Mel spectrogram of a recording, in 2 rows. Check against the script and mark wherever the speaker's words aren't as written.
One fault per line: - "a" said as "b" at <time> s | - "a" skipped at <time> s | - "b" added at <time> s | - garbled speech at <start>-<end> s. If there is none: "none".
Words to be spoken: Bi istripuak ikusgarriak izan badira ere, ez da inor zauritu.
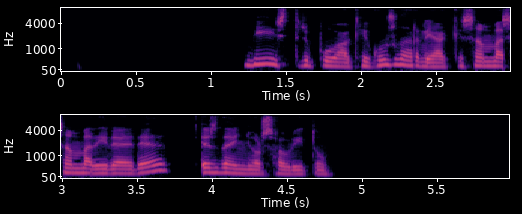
- "izan" added at 3.0 s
